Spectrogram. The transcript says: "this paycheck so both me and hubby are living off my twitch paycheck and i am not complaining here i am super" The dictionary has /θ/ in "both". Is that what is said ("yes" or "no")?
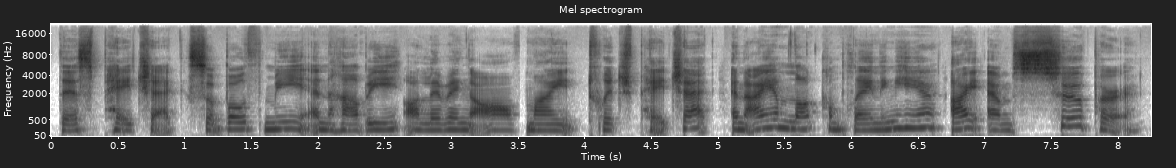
yes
